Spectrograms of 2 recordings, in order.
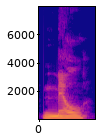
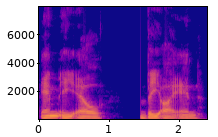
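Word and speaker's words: Melbourne: The capital of Victoria is pronounced Melbin. You're an Aussie if you pronounce it like that, Melbin.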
